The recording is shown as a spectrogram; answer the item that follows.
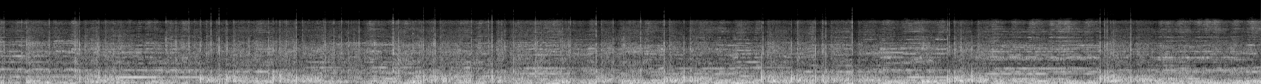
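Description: Aerial fireworks bursting overhead in rapid pops and crackles, mixed with loud show music playing alongside.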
